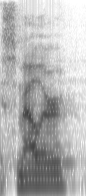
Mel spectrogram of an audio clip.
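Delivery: ordinary delivery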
